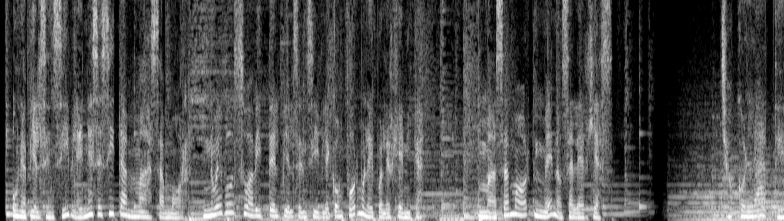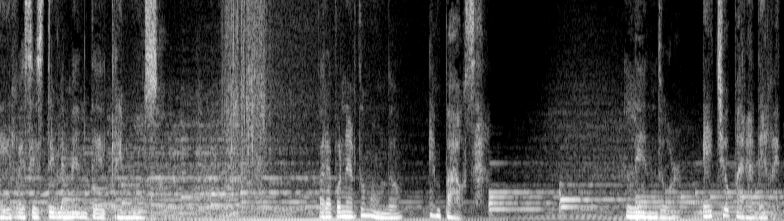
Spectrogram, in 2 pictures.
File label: Commercials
